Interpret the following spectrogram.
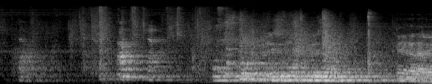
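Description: A person's voice: a brief vocal sound about a second in, then a louder held vocal sound through the second half.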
